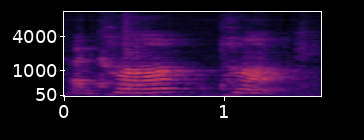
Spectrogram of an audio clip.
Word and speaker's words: car park: A car park. Ce R et ce R-là ne se prononcent pas. A car park. Et là, so British.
